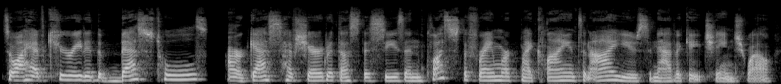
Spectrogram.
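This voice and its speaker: A woman hosts a podcast with a slightly low-pitched voice. She speaks in a calm, measured and encouraging way, moving between a scripted intro and gentle interview questions. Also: vocal fry. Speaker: podcast host.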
